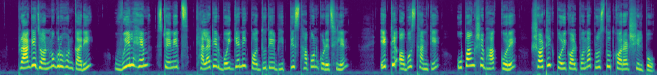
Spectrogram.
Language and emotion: Bengali, neutral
